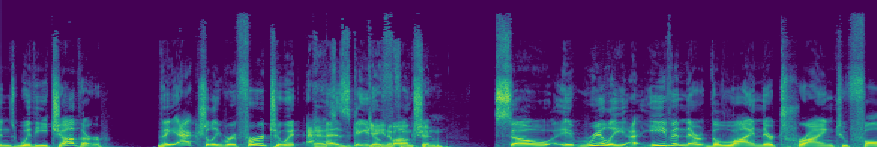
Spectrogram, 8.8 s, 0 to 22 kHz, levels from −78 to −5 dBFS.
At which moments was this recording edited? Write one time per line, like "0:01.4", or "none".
none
